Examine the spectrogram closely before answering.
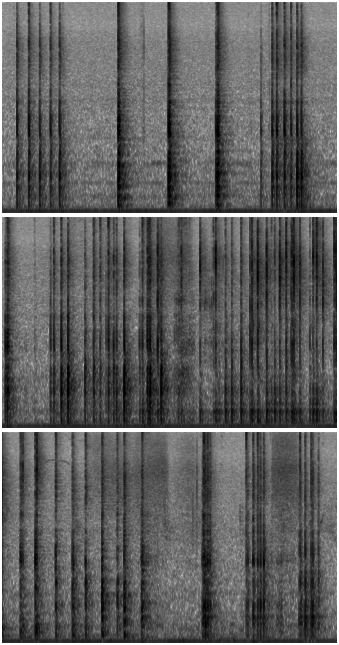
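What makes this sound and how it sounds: Long painted nails tap fast and aggressively on the solid, polished top of a varnished wooden desk. Dense bursts of sharp, bright clicks come in quick, uneven clusters, each dying away almost instantly, over a steady low hum.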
